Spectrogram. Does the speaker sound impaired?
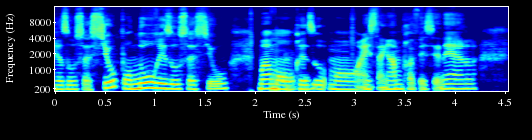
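No.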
